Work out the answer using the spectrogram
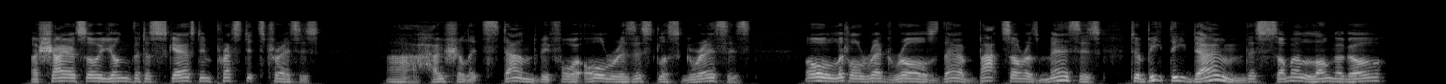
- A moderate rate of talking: Yes, average, 150 wpm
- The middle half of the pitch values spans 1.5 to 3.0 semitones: No, average, 4.2 semitones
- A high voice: No, low, 135 Hz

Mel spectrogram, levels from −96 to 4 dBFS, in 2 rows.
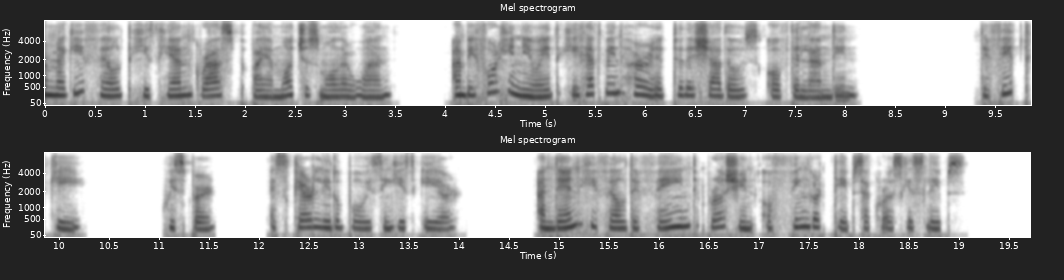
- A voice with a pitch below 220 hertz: No, high, 225 Hz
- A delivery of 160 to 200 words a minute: No, average, 150 wpm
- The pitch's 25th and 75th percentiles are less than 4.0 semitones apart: Yes, average, 3.1 semitones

